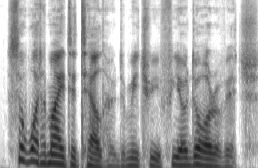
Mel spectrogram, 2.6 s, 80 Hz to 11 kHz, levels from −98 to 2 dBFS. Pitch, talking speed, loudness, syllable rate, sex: 140 Hz, 210 wpm, -18 LUFS, 5.3 syllables/s, male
